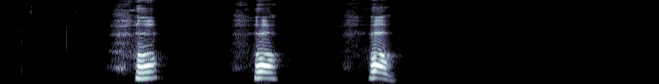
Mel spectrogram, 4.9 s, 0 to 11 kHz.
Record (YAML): exhalation_length: 4.9 s
exhalation_amplitude: 29257
exhalation_signal_mean_std_ratio: 0.25
survey_phase: beta (2021-08-13 to 2022-03-07)
age: 45-64
gender: Female
wearing_mask: 'No'
symptom_none: true
smoker_status: Never smoked
respiratory_condition_asthma: false
respiratory_condition_other: false
recruitment_source: REACT
submission_delay: 12 days
covid_test_result: Negative
covid_test_method: RT-qPCR
influenza_a_test_result: Negative
influenza_b_test_result: Negative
